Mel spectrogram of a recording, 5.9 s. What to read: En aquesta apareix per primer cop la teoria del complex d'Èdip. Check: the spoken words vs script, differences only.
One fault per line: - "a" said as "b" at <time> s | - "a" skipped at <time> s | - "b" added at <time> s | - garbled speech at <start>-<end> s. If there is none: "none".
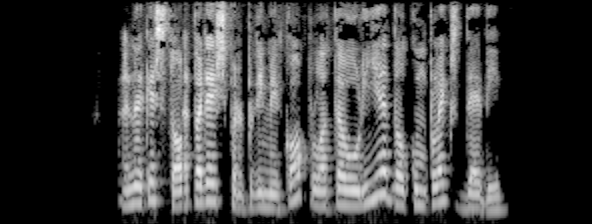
none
